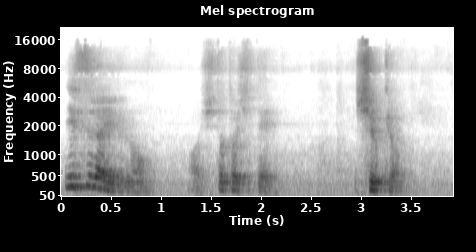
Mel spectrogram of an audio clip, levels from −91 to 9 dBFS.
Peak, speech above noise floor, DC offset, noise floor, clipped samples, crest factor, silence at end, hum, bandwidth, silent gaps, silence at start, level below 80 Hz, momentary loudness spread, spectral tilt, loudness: -4 dBFS; 26 dB; under 0.1%; -48 dBFS; under 0.1%; 20 dB; 0.4 s; none; 16.5 kHz; none; 0.05 s; -56 dBFS; 21 LU; -6 dB/octave; -23 LUFS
